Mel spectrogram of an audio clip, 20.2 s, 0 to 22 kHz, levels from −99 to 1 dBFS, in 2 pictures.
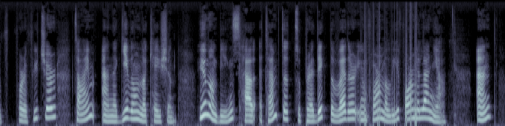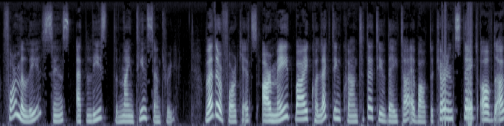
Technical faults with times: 0.00-20.20 generation loss
7.21-8.32 processor overload crackle
18.94-19.71 processor overload crackle

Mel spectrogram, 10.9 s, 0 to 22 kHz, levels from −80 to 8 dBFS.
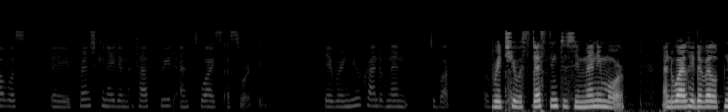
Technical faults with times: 0.00-10.93 low-bitrate audio saved at a high bitrate
0.00-7.39 one channel inverted

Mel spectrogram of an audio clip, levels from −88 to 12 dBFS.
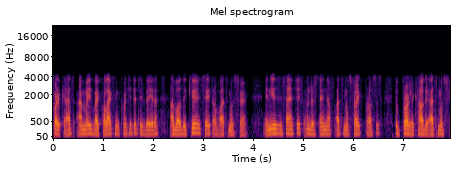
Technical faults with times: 0.00-7.94 Opus voice compression

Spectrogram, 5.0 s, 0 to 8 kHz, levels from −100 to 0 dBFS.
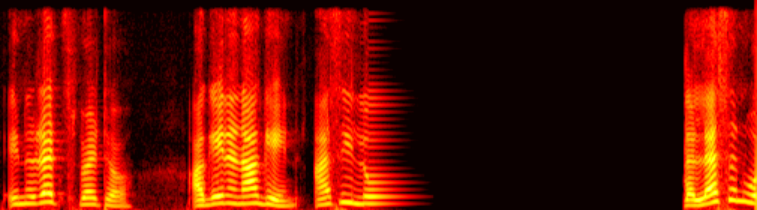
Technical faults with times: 2.42-2.45 short concealed packet loss
2.47-4.59 long network dropout

